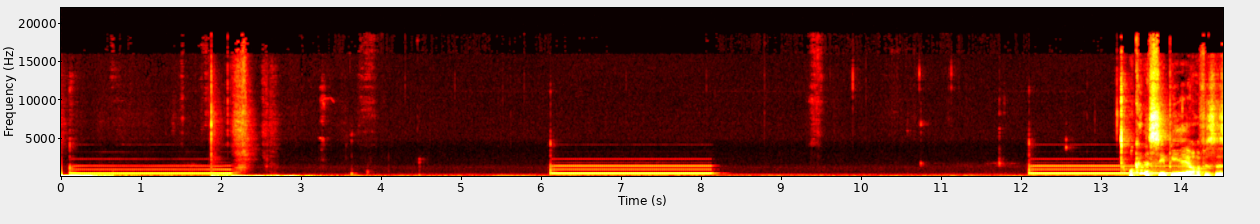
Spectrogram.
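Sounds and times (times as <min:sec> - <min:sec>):
ringback tone of an outgoing telephone call to an office line: 0:00.1 - 0:02.2, 0:06.1 - 0:08.2, 0:12.1 - 0:14.1
speech: 0:13.4 - 0:14.5.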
